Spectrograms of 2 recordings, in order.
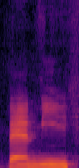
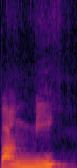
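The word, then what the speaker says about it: bánh mì: I'm learning the proper pronunciation. I don't even know if that's proper, but it's closer, I guess, than pho and banh mi. Banh mi. So I guess if there's like an NH, it kind of sounds like NG.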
